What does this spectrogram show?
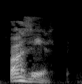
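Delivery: loud, falling single word; curt answer. A narrator's reading. Husband refusing to explain to his wife, curt. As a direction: close the matter bluntly.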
